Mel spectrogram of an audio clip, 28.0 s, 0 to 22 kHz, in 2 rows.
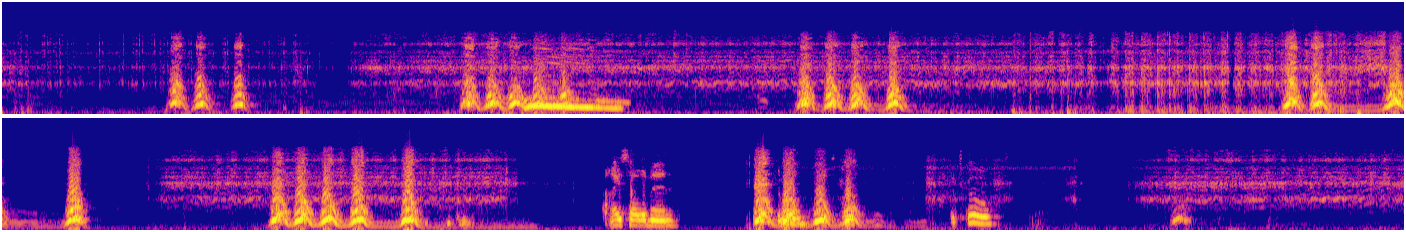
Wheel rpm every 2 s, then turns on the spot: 10, 20, 60, 70, 70, 60, 60, 10, 60, 40, 0, 20, 20, 60.
22-24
